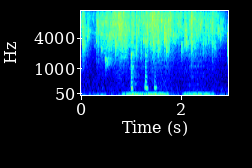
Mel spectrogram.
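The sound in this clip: Water runs from a tap in a steady, broad hiss that swells slightly near the middle and holds through to the end.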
